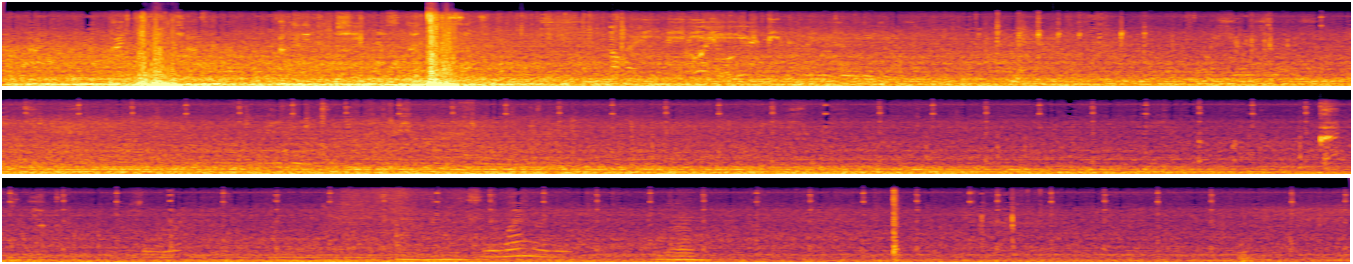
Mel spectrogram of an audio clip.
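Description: Car driving along a wet highway heard from inside the cabin: steady engine hum and tyre noise that slowly fades. Two loud thumps come in the first few seconds.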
